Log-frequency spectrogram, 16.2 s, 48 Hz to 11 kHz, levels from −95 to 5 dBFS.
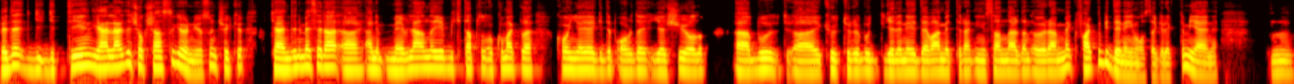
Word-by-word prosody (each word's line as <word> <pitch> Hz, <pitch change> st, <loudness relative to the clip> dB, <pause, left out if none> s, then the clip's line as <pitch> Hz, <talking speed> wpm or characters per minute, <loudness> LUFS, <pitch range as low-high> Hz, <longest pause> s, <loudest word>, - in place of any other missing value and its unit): ve 125 Hz, 0 st, +4 dB
de 165 Hz, 0 st, +2 dB
git 125 Hz, -4 st, -5 dB
gittiğin 145 Hz, +8 st, 0 dB
yerlerde 145 Hz, +4 st, +5 dB
çok 150 Hz, -4 st, -1 dB
şanslı 140 Hz, +7 st, +1 dB
görünüyorsun 125 Hz, -, 0 dB
çünkü 140 Hz, 0 st, -4 dB, 0.3 s
kendini 130 Hz, +1 st, +4 dB
mesela, 150 Hz, 0 st, +3 dB
aaa, 125 Hz, -3 st, +1 dB
hani, 130 Hz, 0 st, +1 dB
Mevlana'yı 135 Hz, +3 st, +1 dB
bir 130 Hz, -, -6 dB
kitaptan 130 Hz, 0 st, -2 dB
okumakla 125 Hz, +1 st, -1 dB, 0.3 s
Konya'ya 125 Hz, -1 st, +1 dB
gidip 120 Hz, +1 st, -5 dB
orada 115 Hz, +1 st, 0 dB
yaşıyor 115 Hz, +1 st, -1 dB
olup, 115 Hz, 0 st, -1 dB, 0.3 s
aaa, 115 Hz, 0 st, +3 dB
bu 125 Hz, -3 st, 0 dB
t 120 Hz, -, -8 dB
aaa, 110 Hz, -1 st, +1 dB
bu 110 Hz, -, -6 dB
kültürü 115 Hz, 0 st, -2 dB
bu 115 Hz, -1 st, -3 dB
geleneği 115 Hz, 0 st, -1 dB
devam 115 Hz, 0 st, +2 dB
ettiren 115 Hz, 0 st, -4 dB
insanlardan 110 Hz, 0 st, -1 dB
öğrenmek 115 Hz, +5 st, 0 dB
farklı 130 Hz, +9 st, +1 dB
bir 185 Hz, -8 st, -2 dB
deneyim 100 Hz, -5 st, +1 dB
olsa 85 Hz, -1 st, -6 dB
gerek 95 Hz, -1 st, -7 dB
değil 155 Hz, -, -2 dB
mi 140 Hz, -, +1 dB
yani? 100 Hz, -3 st, -1 dB, 0.7 s
Imm. 105 Hz, 0 st, -5 dB
120 Hz, 160 wpm, -23 LUFS, 115-135 Hz, 0.7 s, yerlerde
